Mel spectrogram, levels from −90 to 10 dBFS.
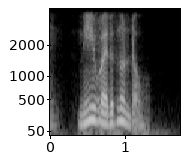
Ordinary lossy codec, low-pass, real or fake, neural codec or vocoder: AAC, 24 kbps; 3.6 kHz; fake; codec, 16 kHz, about 1 kbps, DyCAST, with the encoder's durations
